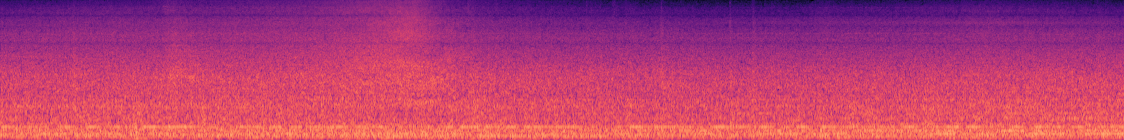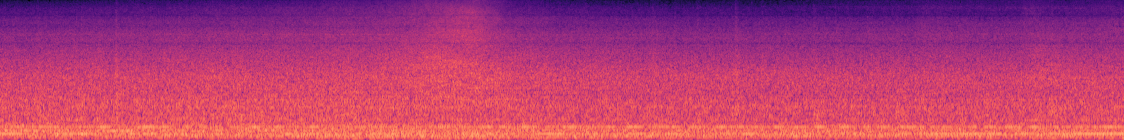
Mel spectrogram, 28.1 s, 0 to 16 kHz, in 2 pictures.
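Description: Budd M3A electric multiple-unit train humming steadily alongside the platform, a constant noise with two held low tones. Two brief hisses come about fifteen seconds apart.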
